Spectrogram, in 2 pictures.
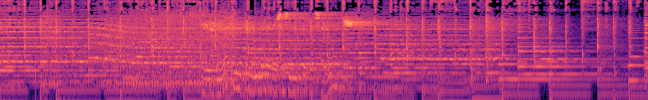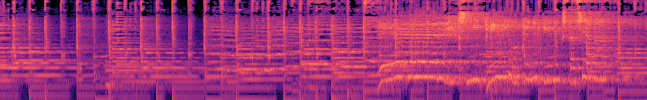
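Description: An upbeat salsa song plays loud and continuous, a female lead voice singing over busy, driving percussion and bright accompanying instruments throughout.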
